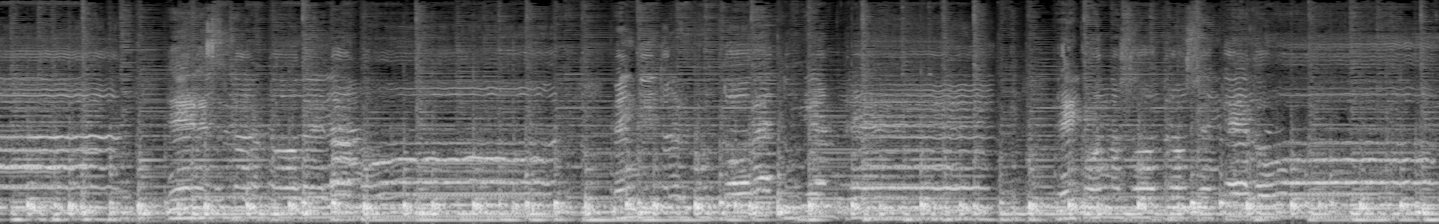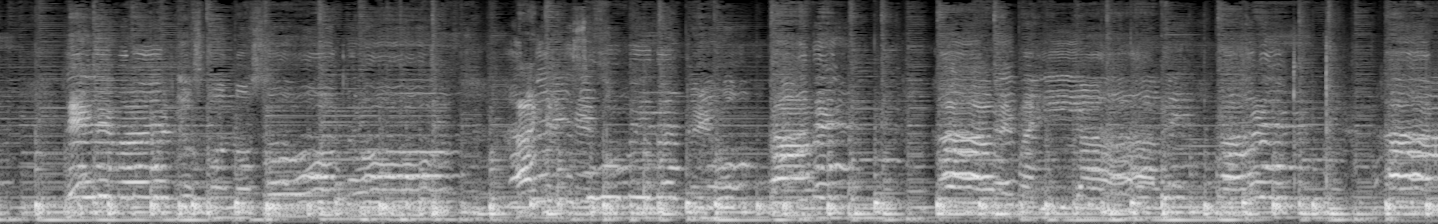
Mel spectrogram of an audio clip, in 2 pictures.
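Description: Mixed voices singing a song together, accompanied by strummed acoustic guitars, electric bass and hand drums.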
